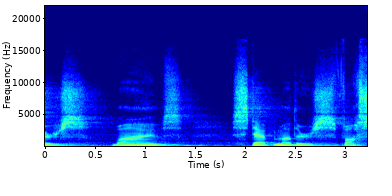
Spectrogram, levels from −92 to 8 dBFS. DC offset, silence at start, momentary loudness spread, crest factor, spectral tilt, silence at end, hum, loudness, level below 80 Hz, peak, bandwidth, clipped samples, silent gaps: under 0.1%; 0 s; 12 LU; 16 dB; -4.5 dB/octave; 0 s; none; -40 LUFS; -70 dBFS; -24 dBFS; 16 kHz; under 0.1%; none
